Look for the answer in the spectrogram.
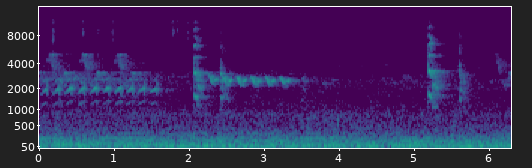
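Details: Smallish red-headed woodpecker at backyard suet feeders in Alabama, fussing at a cat, dogs and a person on a patio: a quick run of bright chirps, then a falling call and a short chattering series, over low steady background noise.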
